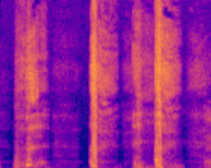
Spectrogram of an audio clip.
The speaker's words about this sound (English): What are you doing? I'm coughing on you. Why are you coughing on me?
